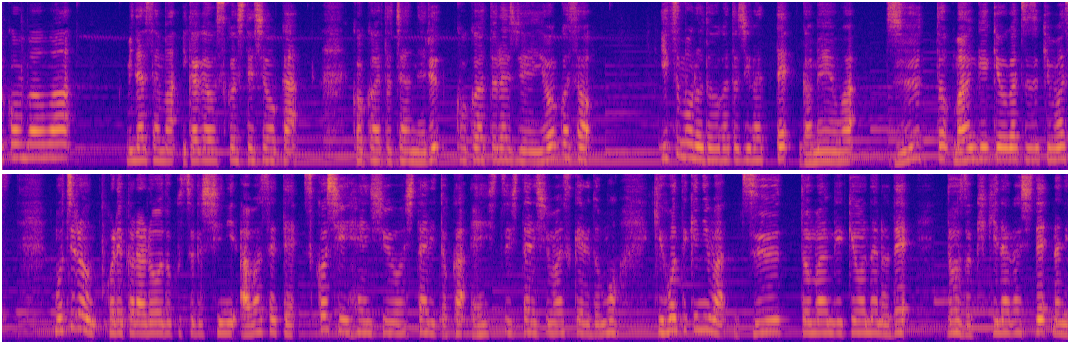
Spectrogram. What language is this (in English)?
Japanese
